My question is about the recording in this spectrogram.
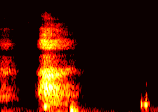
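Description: A woman's audible sigh: one long breath out, starting about half a second in, with a soft low bump near its end.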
